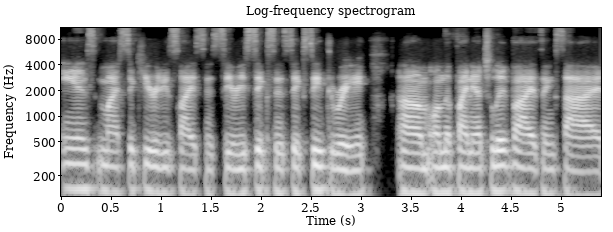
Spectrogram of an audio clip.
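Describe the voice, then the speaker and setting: Her pace is moderate. The woman talks in a Southern US accent. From US South, Dothan, Alabama. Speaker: insurance marketing executive. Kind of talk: podcast interview. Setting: podcast interview. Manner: animated, many fillers.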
